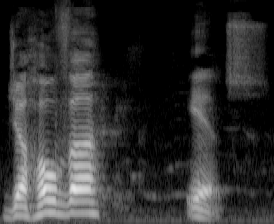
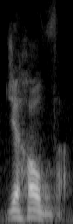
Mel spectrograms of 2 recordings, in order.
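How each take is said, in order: First: Jehovah called out higher and louder; proclaiming the name. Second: Said in the usual way. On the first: Shown as a demonstration. Preacher proclaiming God's name, ringing stress. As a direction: ring out Jehovah. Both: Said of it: "the personal name of God".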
